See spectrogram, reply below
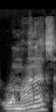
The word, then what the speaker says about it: Romanus: But everybody except Robert Romanus, is that how you say his name? – Sure.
